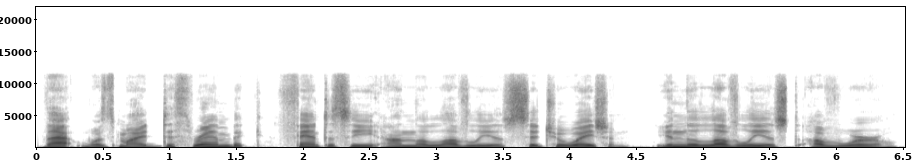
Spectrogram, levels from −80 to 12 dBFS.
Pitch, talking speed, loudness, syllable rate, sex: 135 Hz, 130 wpm, -22 LUFS, 4.1 syllables/s, male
